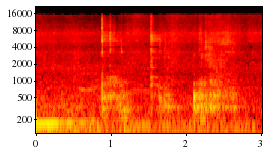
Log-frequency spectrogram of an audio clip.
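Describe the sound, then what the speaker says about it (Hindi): Grated radish dry-roasts in a pan while a spoon stirs it, giving three distinct scraping knocks over a faint background sizzle. "मूलियाँ जो है वो हमारी बिल्कुल भून चुकी हैं"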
